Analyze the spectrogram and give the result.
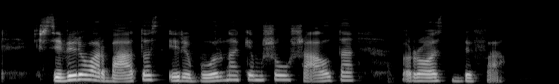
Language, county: Lithuanian, Šiauliai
